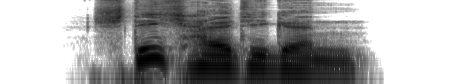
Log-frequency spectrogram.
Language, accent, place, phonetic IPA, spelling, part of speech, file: German, Germany, Berlin, [ˈʃtɪçˌhaltɪɡn̩], stichhaltigen, adjective, De-stichhaltigen.ogg
- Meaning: inflection of stichhaltig: 1. strong genitive masculine/neuter singular 2. weak/mixed genitive/dative all-gender singular 3. strong/weak/mixed accusative masculine singular 4. strong dative plural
